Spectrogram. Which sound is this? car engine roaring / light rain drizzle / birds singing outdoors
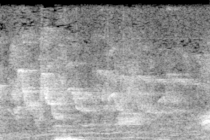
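birds singing outdoors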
